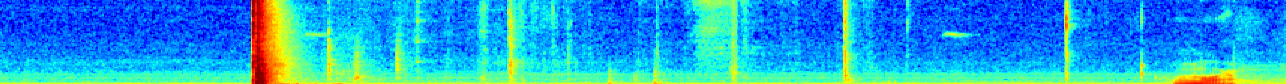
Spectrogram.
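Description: Bowtech Carbon Zion compound bow, with no string silencers fitted, firing an arrow: one loud, sharp crack a little under two seconds in, dying away quickly in a short ring. Faint clicks follow as the bow is handled.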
